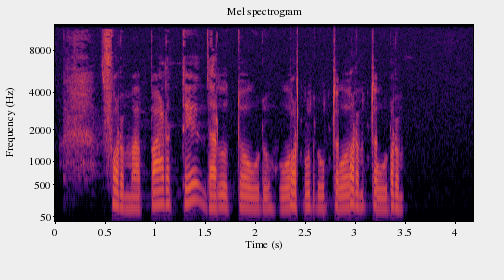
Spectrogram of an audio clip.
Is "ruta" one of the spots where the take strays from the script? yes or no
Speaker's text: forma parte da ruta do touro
yes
